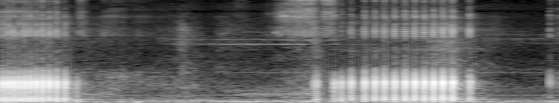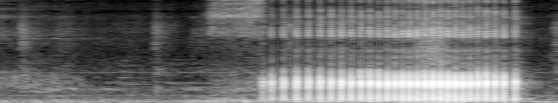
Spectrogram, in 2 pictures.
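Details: Sleeping puppy snoring with eyes slightly open: repeated rattling snores, each about a second and a half, with quiet pauses between them.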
